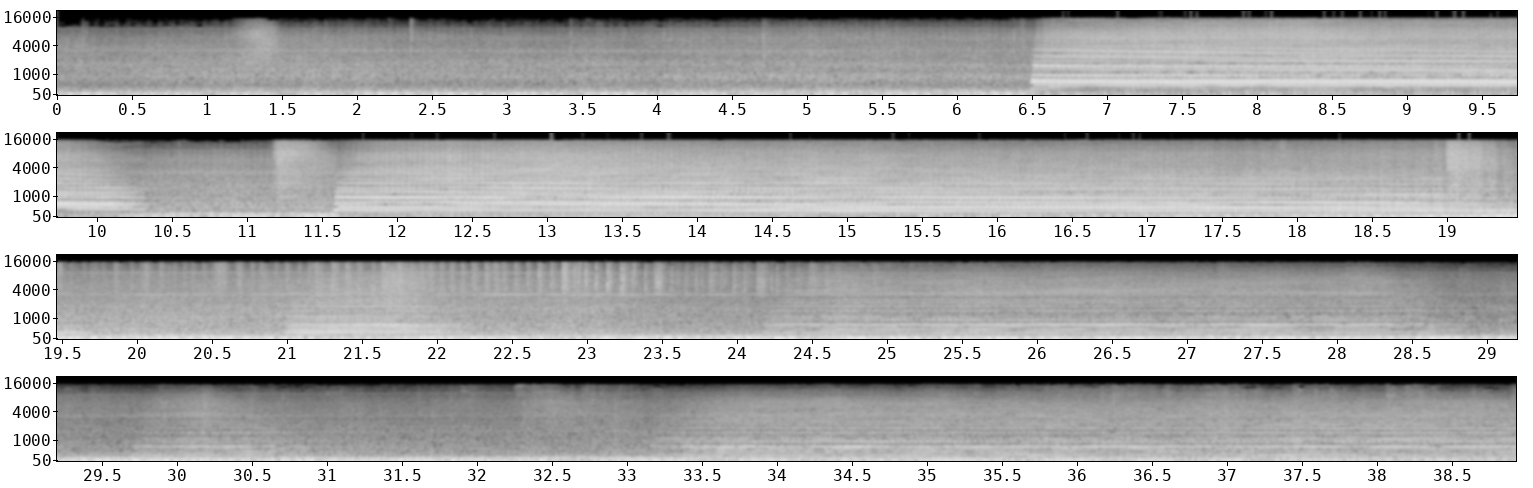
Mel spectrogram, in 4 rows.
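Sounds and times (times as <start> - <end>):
diesel engines droning: 0.0 - 38.9
train air horn blasts: 6.5 - 10.4, 11.2 - 19.8, 20.9 - 22.3, 24.2 - 28.8, 29.7 - 30.9, 33.2 - 38.9
train wheels clattering on rails: 10.4 - 12.2, 17.8 - 28.0.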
